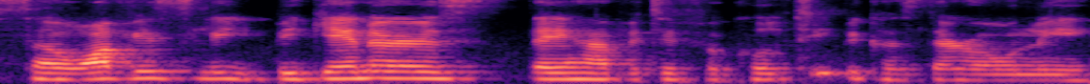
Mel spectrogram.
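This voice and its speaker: A woman with a Dublin accent. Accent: Dublin Irish. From Ireland, Dublin. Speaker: English teacher. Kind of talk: live stream chat. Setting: live stream on YouTube and Instagram. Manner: casual, chatty.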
